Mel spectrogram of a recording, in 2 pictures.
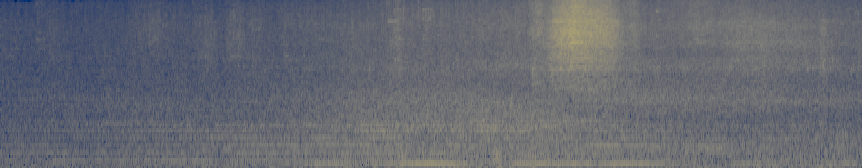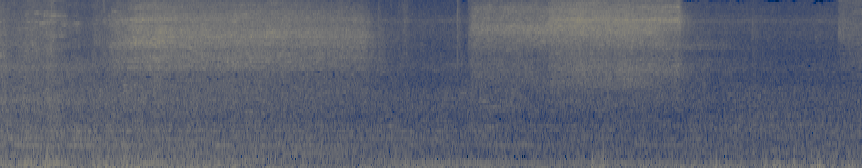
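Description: Diesel multiple unit train pulling slowly into a platform and braking to a stop, its engine hum growing louder as it draws alongside. A sharp hiss of brake air comes about six seconds in, with fainter hisses later.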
